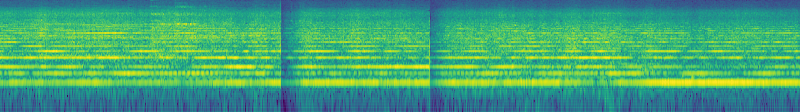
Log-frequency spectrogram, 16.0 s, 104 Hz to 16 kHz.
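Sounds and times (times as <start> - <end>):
router spindle high-pitched whine: 0.0 - 16.0.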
